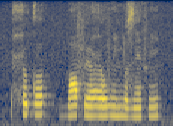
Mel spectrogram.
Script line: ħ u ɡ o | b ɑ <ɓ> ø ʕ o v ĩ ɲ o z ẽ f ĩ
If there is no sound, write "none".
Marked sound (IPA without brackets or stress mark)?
f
